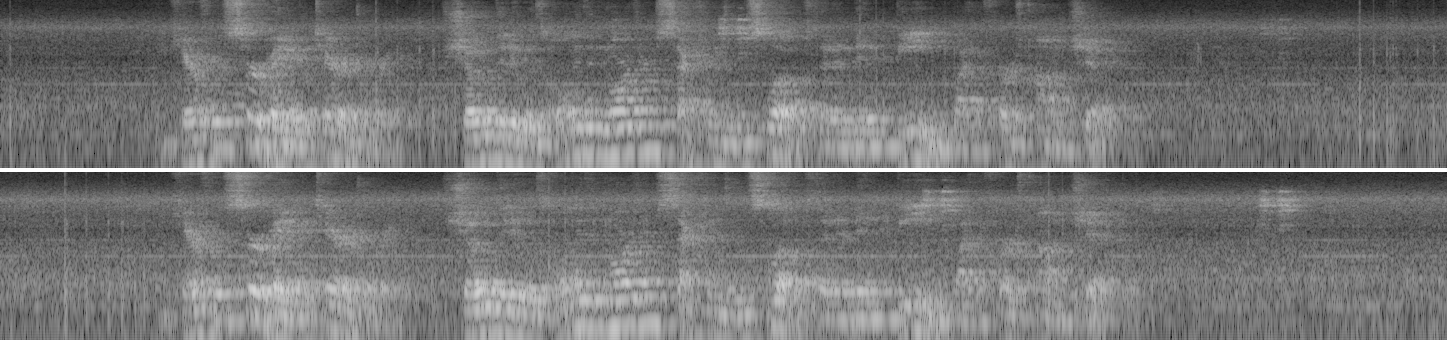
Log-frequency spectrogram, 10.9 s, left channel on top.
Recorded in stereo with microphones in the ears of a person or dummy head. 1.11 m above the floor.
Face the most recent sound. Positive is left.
turn(degrees=50)  # may be behind; listen again after turning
